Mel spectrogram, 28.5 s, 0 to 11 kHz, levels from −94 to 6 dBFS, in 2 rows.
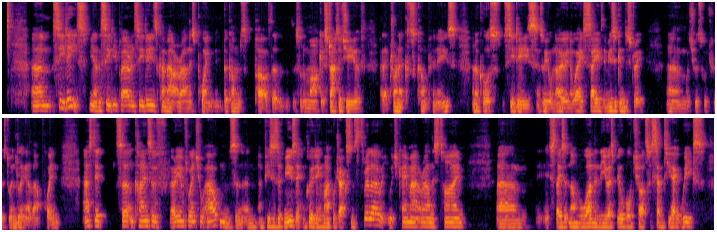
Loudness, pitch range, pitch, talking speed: -22 LUFS, 110-130 Hz, 115 Hz, 190 wpm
